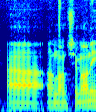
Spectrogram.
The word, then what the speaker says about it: Arnon Shimoni: So I'm Arnon Shimoni. You pronounced it correctly, which is respect.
